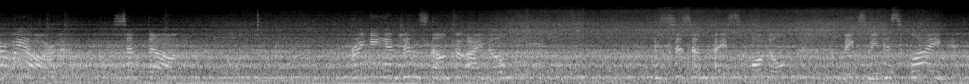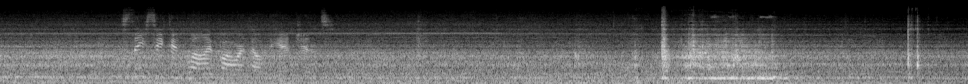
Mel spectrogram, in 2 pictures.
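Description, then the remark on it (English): A loud, steady helicopter engine and rotor roar fills the whole recording, heard from inside the helicopter during a landing with visibility of about 4 meters, with muffled voices and radio chatter breaking through the constant drone. “The recording from the helicopter cuts there, but the events from the landing pick up from the team's body cameras.”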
